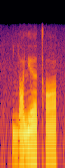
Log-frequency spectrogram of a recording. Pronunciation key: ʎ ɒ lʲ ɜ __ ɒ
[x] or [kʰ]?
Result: kʰ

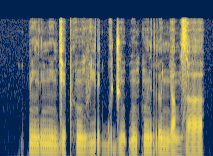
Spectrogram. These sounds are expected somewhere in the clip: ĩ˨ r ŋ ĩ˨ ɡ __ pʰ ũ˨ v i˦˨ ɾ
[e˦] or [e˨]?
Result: e˨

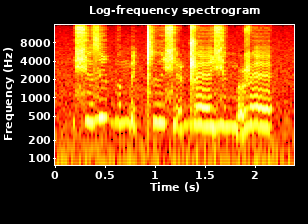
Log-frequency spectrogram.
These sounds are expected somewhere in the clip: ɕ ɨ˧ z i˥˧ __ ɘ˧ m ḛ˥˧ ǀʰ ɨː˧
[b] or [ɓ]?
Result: b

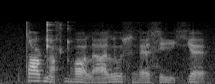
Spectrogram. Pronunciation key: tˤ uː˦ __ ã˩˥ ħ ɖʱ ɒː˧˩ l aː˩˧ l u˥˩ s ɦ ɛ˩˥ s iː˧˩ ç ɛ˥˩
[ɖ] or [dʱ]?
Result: ɖ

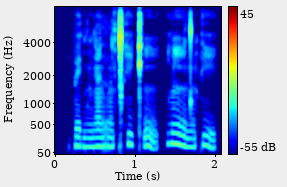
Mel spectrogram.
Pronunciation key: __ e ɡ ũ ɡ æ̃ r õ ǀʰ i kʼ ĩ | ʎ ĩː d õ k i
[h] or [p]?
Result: p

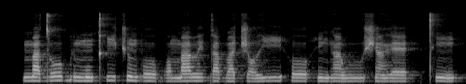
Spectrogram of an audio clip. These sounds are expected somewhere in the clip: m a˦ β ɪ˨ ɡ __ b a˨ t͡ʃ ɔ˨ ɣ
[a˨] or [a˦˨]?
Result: a˨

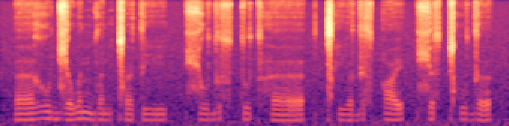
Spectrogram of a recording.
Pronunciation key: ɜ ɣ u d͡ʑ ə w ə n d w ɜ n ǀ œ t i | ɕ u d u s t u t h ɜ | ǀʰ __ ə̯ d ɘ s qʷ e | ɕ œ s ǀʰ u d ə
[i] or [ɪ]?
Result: i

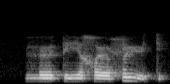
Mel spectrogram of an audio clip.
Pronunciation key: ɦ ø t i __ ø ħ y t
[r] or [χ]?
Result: χ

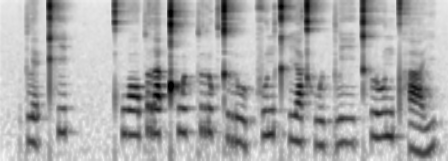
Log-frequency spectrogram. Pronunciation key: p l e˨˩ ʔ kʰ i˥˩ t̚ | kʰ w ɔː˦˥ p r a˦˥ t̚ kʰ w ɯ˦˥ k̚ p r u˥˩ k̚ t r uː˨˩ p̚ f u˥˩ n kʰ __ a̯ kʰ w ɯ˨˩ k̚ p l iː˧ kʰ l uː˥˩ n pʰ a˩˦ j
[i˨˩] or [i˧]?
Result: i˧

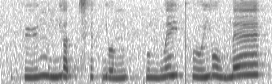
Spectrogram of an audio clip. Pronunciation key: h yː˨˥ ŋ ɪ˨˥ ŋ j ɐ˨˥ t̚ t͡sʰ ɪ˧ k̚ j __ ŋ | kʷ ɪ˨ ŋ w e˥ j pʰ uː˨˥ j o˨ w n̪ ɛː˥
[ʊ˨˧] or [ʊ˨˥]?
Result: ʊ˨˧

